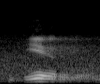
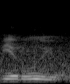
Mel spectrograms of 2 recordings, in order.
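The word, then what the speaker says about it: верую: Vieruju, not viruju, not viruju, but vieruju, Because sometimes you'll come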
